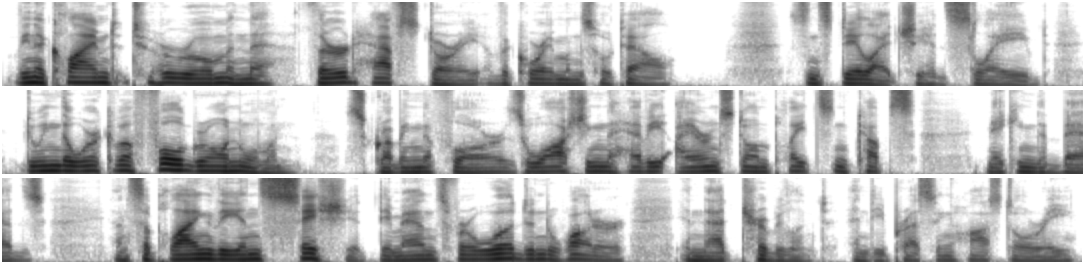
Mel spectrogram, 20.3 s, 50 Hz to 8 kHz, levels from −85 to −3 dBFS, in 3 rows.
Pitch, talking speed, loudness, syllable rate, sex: 110 Hz, 165 wpm, -20 LUFS, 4.9 syllables/s, male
